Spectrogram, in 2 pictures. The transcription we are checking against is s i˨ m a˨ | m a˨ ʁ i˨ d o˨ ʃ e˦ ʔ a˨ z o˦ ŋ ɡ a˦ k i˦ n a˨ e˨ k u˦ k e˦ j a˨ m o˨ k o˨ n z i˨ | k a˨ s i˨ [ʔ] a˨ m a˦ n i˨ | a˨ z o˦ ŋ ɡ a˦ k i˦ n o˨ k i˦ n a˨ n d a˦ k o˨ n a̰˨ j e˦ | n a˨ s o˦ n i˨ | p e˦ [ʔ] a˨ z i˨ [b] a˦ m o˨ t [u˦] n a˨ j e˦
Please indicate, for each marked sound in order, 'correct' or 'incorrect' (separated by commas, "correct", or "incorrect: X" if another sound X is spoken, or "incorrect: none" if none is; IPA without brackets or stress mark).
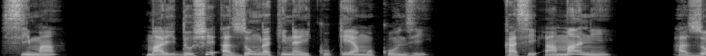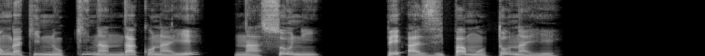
correct, correct, incorrect: p, incorrect: o˦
